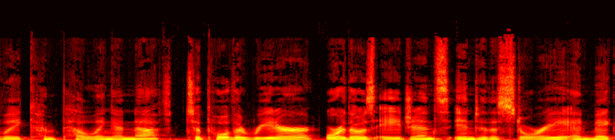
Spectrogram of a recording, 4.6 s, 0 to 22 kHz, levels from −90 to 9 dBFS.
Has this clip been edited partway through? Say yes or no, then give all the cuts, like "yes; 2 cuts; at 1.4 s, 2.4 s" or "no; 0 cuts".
yes; 1 cut; at 1.3 s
